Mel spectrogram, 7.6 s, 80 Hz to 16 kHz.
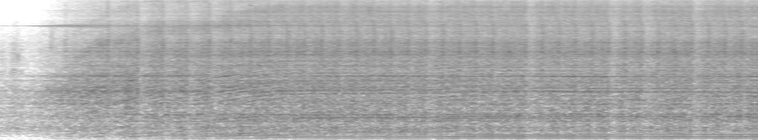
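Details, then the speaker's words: Monarch 10ee lathe with reworked drive and rebuilt gearbox, in direct drive at 1,200 RPM: spins up quickly to an even steady whir with light hiss, no knocks or grinding. A gearbox dog clutch may clunk slightly on sudden speed drops, deemed no issue. Normal running. "Yeah, it's a good runner. I'll be happy with that."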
